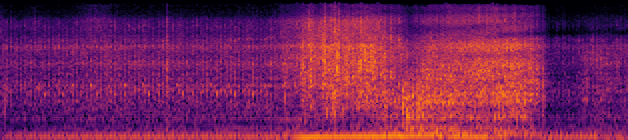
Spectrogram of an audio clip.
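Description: Volvo car engine idling, then revving up for about two and a half seconds as the car pulls forward, with a rush of tyre noise on the dirt, before settling back to idle.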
